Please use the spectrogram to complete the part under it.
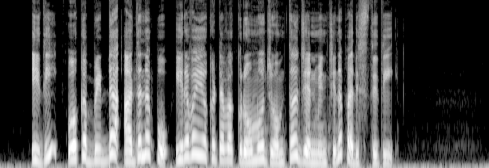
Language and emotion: Telugu, neutral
